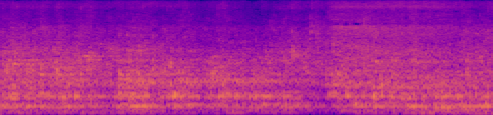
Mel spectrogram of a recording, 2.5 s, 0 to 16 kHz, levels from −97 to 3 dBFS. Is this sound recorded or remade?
recorded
